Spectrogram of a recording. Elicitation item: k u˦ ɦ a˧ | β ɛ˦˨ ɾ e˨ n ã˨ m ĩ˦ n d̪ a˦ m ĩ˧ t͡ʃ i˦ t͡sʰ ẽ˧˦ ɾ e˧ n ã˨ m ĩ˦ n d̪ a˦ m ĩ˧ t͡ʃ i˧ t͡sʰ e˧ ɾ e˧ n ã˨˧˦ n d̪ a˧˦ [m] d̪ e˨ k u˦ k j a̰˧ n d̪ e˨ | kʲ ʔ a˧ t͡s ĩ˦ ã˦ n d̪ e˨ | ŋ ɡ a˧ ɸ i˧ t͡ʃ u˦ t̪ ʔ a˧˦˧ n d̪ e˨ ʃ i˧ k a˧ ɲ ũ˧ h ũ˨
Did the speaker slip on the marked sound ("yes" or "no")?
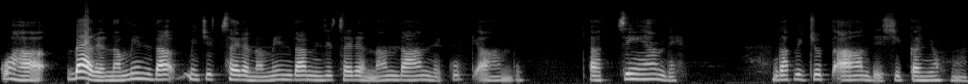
yes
